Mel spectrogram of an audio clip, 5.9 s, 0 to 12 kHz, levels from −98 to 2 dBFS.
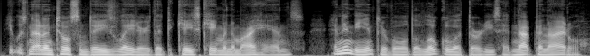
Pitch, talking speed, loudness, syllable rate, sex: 105 Hz, 255 wpm, -20 LUFS, 6.3 syllables/s, male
